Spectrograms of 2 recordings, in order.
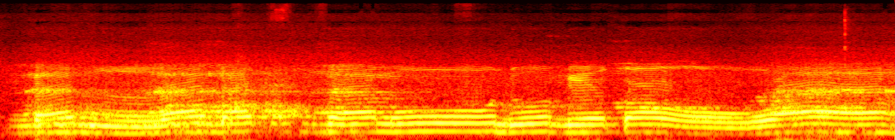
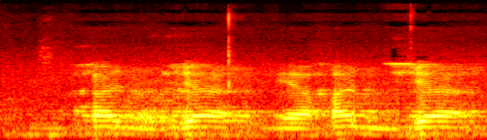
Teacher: makhraj zal yaitu ujung lidah menempel pada ujung gigi seri bagian atas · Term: huruf zal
